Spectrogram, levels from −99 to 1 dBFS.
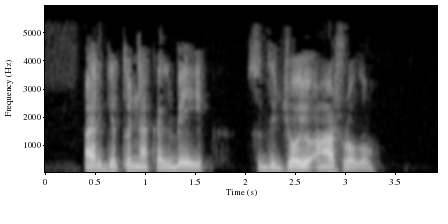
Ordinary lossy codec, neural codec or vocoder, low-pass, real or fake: MP3, 32 kbps; none; 5.4 kHz; real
